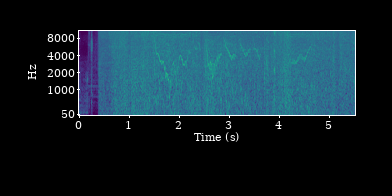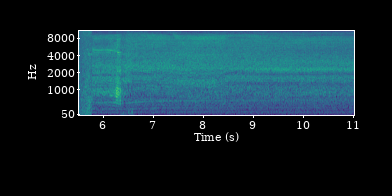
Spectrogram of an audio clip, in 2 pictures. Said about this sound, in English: let me clean the metal up a little bit more, and then we're gonna get the welding.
